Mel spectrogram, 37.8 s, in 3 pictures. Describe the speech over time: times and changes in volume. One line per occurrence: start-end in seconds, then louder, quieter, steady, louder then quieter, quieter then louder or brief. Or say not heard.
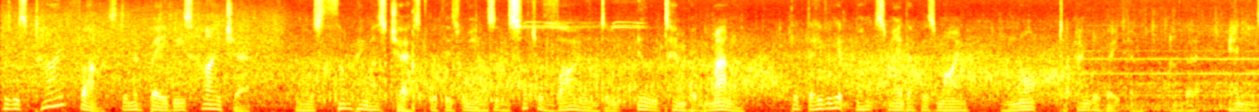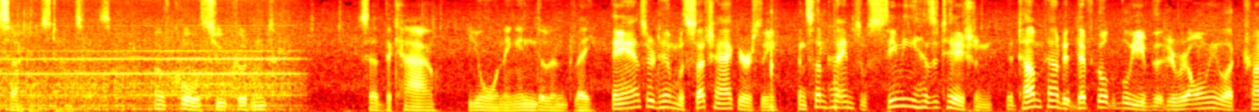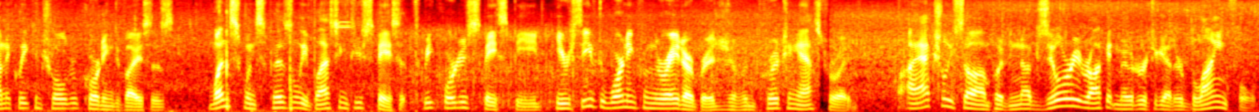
0.0-37.7 steady.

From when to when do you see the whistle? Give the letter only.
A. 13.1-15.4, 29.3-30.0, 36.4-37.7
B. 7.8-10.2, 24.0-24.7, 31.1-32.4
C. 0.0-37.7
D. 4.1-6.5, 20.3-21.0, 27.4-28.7
D.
